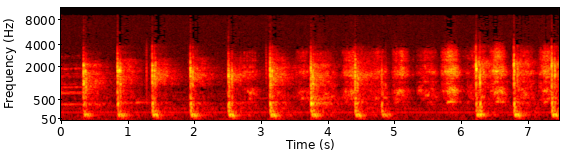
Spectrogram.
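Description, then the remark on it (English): Hammering the last nails into the roof of a mountainside cottage damaged in a storm: about a dozen sharp, steady blows struck roughly twice a second, each a bright knock with a short ringing tail, with no voices. “Oh, that's the last nail, and the roof is fixed.”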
